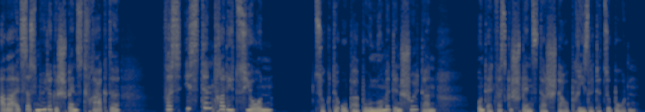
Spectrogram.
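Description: A woman narrating a children's bedtime story in a gentle, expressive, often hushed way, with a breathy voice. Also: a little high, moderate pace, no echo, clean studio sound.

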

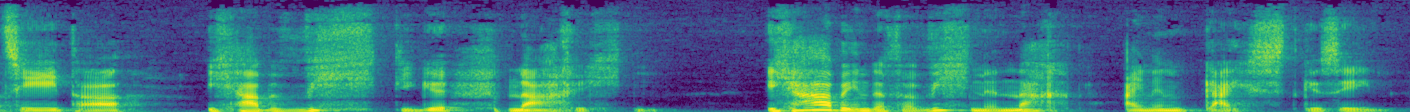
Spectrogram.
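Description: A man's voice: mid-range voice, husky, pitched above the performer's own voice, exaggerated voice. A man voicing a timid little Mogler creature who stammers and frets. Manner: stammering, fussy.

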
